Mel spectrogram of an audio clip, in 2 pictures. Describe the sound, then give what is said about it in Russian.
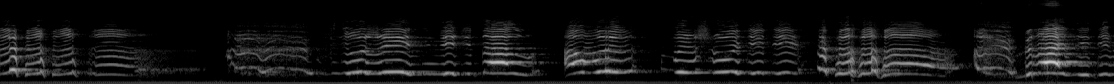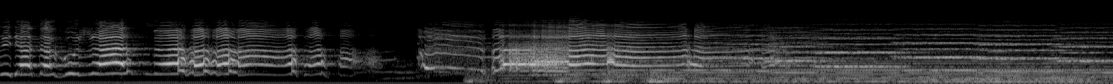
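A young boy sobs after throwing himself onto a bed, his voice breaking into choked, pitched wails in uneven bursts, then a denser stretch of crying toward the end. “Малыш бросился на кровать. Боссы, Беттон и мама подошли к нему, но малыш не обращал на них никакого внимания. Он весь трясся от плача.”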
